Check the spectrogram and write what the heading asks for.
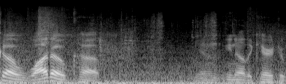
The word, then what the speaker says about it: Watto: The way that guy says it, instead of Watto, he pronounces it want to. I don't know why he pronounces it that way.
